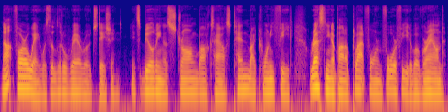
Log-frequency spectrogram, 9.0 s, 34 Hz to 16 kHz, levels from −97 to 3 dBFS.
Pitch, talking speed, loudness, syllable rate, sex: 100 Hz, 175 wpm, -21 LUFS, 4.6 syllables/s, male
